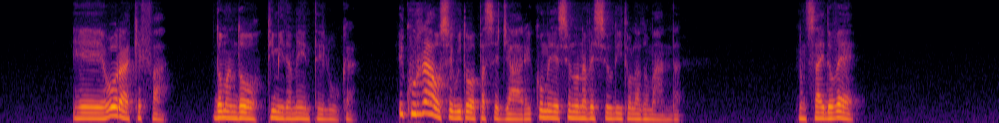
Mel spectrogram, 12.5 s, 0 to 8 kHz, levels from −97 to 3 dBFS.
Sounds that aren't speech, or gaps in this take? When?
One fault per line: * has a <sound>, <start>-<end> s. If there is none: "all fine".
all fine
